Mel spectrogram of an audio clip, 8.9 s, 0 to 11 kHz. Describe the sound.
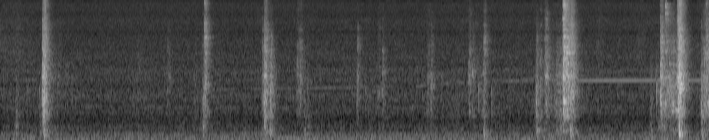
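Lid of a new 6-quart Instant Pot pressure cooker being fitted and locked: a series of sharp plastic clicks and light knocks, scattered irregularly over several seconds, with a tight cluster of clicks near the end and faint handling noise between.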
